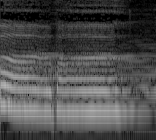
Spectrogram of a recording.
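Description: Devotional mantra chanting: a sung voice slides down onto one long held note over a steady low drone.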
